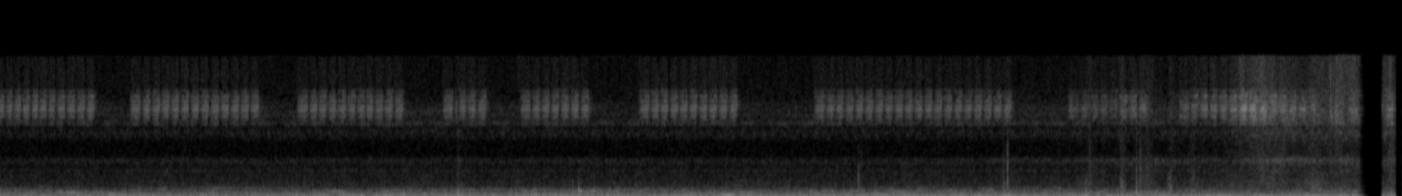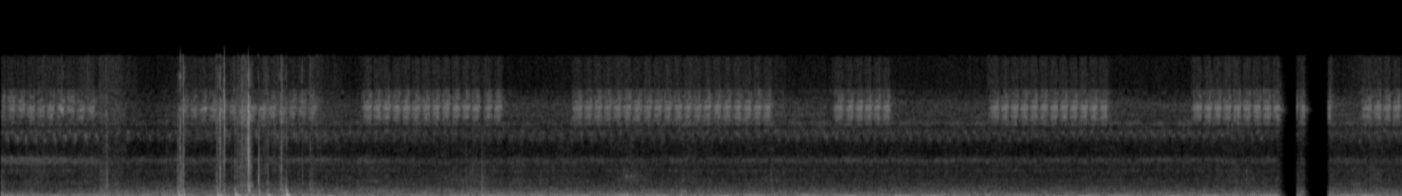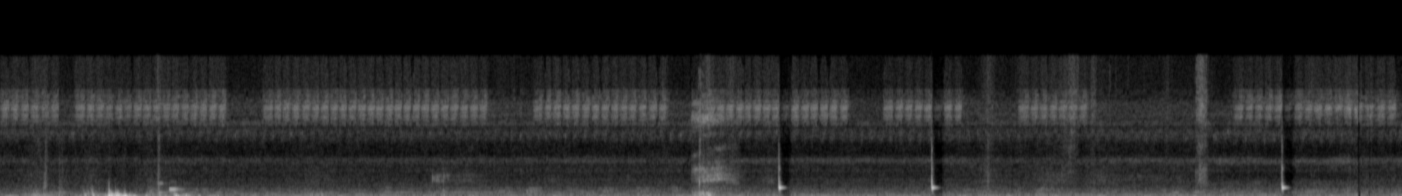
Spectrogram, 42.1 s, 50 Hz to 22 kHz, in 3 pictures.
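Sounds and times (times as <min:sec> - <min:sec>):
crickets chirping: 0:00.0 - 0:42.0
insects trilling: 0:00.0 - 0:42.0.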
